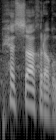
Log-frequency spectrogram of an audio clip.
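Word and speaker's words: פסח: 6월절은 히브리어로 페사흐라고 말합니다. 넘어가다, 통과하다라는 뜻이에요. 그걸 아람어로 발음하면은 파스하가 됩니다.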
